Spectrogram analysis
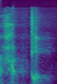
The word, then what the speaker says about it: Habib: Itu di harokatnya kitab itu ada yang nulis Hubab. Tapi yang benar, oh enggak, yang benar itu bacanya Habib.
